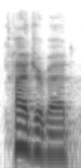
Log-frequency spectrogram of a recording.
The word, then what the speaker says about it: Hyderabad: ago that a small startup from Hyderabad India Hyderabad that's how it's pronounced okay Anita made headlines because it was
